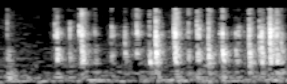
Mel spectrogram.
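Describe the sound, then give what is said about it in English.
Someone types rapidly on a computer keyboard, producing many quick, crisp key clicks in an uneven, steady stream, with no talking. “That's not me typing. Who is that? Right, we got an interference.”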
